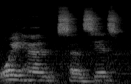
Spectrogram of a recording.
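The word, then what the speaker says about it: Oihan Sancet: Then, moving on to our attacking midfielder, I think it's pronounced Oyhan Sanset.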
